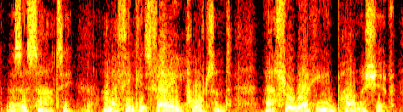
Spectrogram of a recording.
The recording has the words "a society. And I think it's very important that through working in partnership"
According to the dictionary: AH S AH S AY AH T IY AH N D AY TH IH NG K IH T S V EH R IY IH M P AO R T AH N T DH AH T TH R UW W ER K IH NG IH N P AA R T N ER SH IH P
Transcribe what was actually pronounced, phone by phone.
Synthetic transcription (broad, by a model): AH S AH S AY AH T IY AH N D AY TH IH NG K IH T S V EH R IY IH M P AO R T N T DH AH T TH R UW W ER K IH NG IH N P AA R T N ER SH IH P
